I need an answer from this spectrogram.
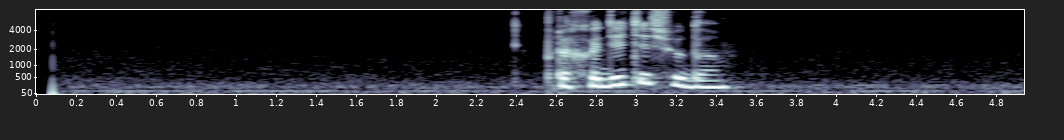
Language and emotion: Russian, neutral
